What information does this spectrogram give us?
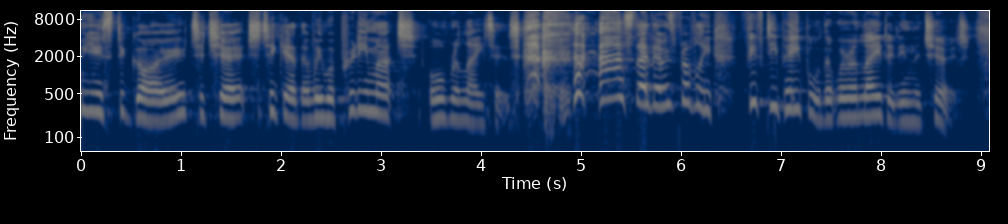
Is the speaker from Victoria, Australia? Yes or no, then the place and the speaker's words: yes; Eltham, Victoria, Australia; I grew up in Eltham, so I'm an Eltham girl.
